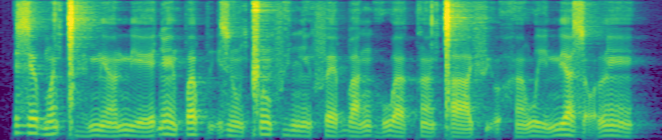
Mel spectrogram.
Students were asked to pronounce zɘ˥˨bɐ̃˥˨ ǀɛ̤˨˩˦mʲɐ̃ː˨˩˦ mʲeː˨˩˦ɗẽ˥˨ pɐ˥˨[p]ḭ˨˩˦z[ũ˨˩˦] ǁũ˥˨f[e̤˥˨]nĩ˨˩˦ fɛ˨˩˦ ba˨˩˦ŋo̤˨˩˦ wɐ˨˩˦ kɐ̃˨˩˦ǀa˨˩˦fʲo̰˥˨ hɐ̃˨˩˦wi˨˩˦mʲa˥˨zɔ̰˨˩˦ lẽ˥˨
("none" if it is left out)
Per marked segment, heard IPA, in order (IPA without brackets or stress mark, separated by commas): p, ũ˨˩˦, e̤˥˨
